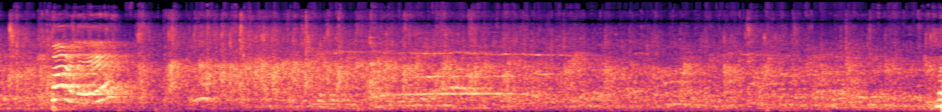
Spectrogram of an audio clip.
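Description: Audience at a Kannada community Yugadi festival event clapping in a sustained, moderately loud burst of applause, with some voices and crowd noise mixed in near the start.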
